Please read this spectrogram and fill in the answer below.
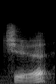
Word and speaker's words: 止: And so just, I'm not going to say the word that I used, but the pronunciation of the Chinese word is zhe.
